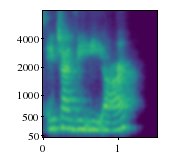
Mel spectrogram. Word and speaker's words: hiver: H I V E R.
